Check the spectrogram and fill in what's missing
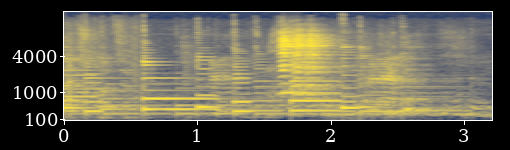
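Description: Goats bleat repeatedly on a mountain farm where they take part in goat yoga, several wavering calls overlapping at close range, loud and clear with no talk.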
